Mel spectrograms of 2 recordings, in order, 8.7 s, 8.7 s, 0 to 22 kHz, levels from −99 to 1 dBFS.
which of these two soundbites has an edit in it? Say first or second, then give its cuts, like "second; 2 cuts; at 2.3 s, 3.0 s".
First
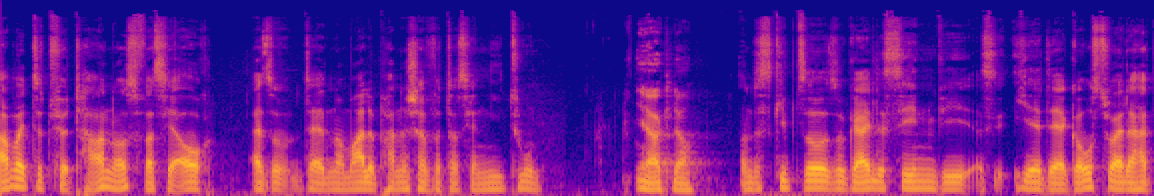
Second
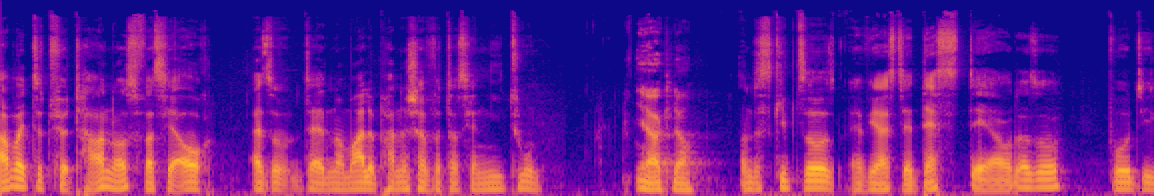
second; 1 cut; at 6.2 s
